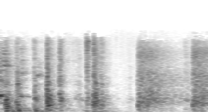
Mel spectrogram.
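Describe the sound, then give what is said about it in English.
A wooden door is struck and bursts open in a rapid burst of heavy thuds and bangs. A steady, hissing rush of noise follows. “The door, Tonto. We'll jump for it.”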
